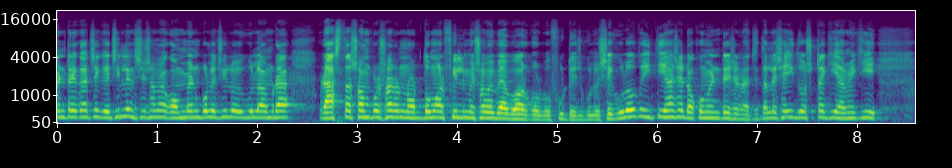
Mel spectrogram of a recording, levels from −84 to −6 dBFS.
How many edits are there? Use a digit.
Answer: 0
